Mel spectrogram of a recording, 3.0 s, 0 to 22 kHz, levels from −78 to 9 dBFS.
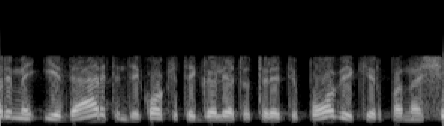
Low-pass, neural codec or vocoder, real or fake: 3.6 kHz; none; real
